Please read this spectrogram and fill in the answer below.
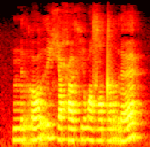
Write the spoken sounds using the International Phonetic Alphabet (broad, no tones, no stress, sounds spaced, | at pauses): n ɪ r ɔ r i ç ɜ ħ ɜ x i w a zˤ e dˤ ɛ r ɛ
